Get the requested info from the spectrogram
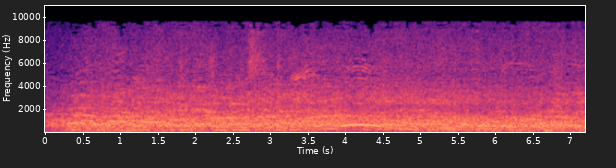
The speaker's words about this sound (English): Here's a clip of the crowd reacting to her run. You can feel the moment.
